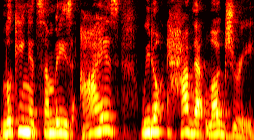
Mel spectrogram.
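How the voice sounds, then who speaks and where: The delivery is very fast and somewhat breathy. The tone is animated. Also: woman. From Cuban-American, Miami. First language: Spanish. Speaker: voice actress. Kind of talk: convention panel Q&A.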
